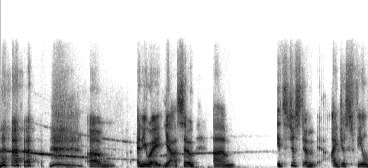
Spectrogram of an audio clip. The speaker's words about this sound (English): And I hear this siren going down the street. Yes, it's underscoring what I'm saying.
